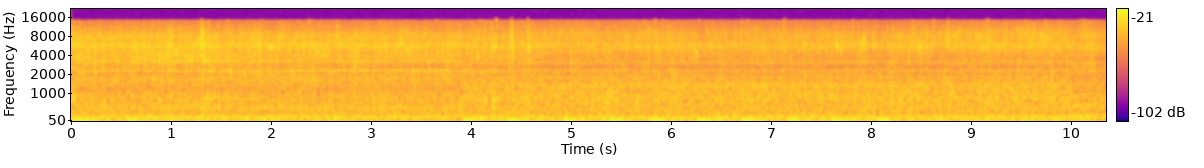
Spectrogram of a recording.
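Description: A small fire crackles softly.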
